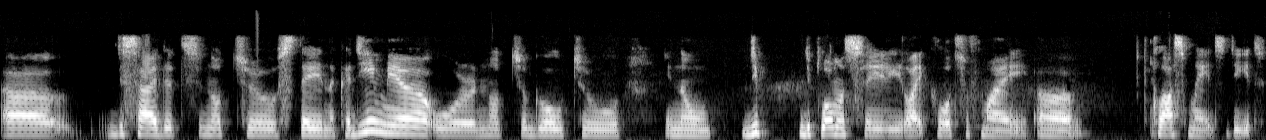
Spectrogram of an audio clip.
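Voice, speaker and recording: Slow, gravelly Russian-accented woman. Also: fairly low pitch, steady tone, no room sound, lo-fi sound. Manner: hesitant, many fillers, soft laughs. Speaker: interview guest, artist. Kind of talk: casual interview chat.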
